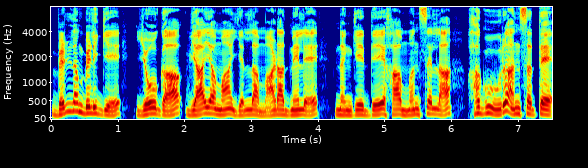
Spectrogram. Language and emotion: Kannada, happy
